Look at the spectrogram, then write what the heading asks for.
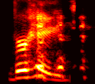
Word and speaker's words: Verhage: Verhage. Verhage. Is it a hard G or a soft G?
